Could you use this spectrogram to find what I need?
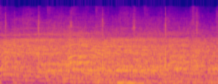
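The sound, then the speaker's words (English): Arena crowd in Houston cheering and booing James Harden on his return as a Brooklyn Net, a loud, dense, continuous roar of many voices and clapping that stays level throughout. “Now, more cheers than boos is the way it sounded there.”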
